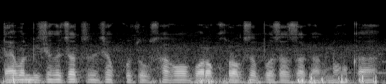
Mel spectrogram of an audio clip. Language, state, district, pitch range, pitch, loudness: Kokborok, Tripura, Dhalai, 100-105 Hz, 105 Hz, -19 LUFS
